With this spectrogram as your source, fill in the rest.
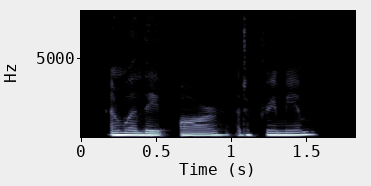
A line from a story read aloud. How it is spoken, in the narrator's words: said Mr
